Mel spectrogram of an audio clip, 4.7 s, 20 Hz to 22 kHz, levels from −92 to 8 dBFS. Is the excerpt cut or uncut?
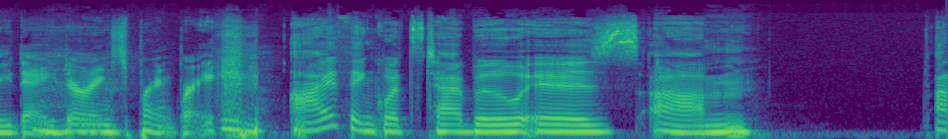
cut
